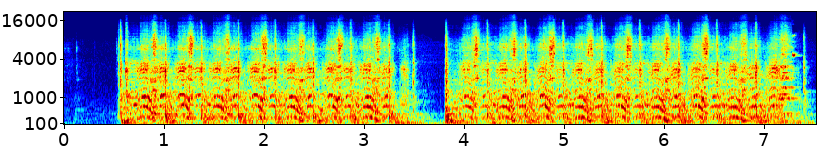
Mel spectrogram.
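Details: Engine cranking on the starter with an uneven chug, roughly two to three beats a second, without firing; it cranks but won't start, with blowback through the intake between suction; owner suspects a bent intake valve or internal engine fault.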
